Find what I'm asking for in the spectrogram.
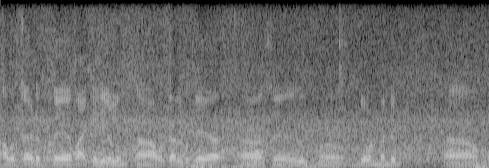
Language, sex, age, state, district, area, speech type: Malayalam, male, 30-45, Kerala, Alappuzha, rural, spontaneous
